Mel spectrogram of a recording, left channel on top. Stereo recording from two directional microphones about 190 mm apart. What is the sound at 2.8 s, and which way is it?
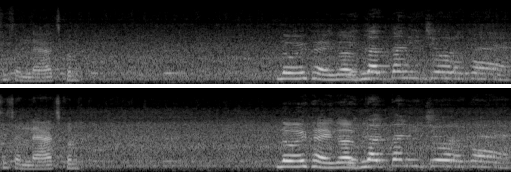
Speech, 15° right (ahead or behind).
